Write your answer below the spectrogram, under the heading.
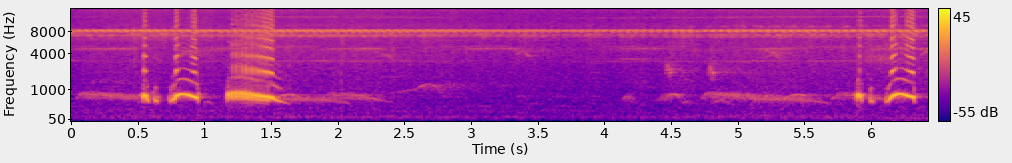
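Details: Spotted dove calling other birds to join in, giving a full phrase of two clipped notes, an arched coo and a long falling coo, then quiet soft murmurs before the next phrase begins. A thin high tone hums throughout.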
